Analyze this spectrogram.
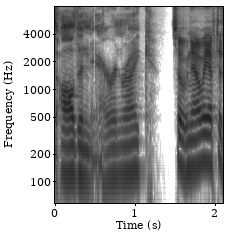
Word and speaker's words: Alden Ehrenreich: How do you pronounce his name? I think it's Alden Ehrenreich. So now we have to think of Alden Ehrenreich as Han Solo.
